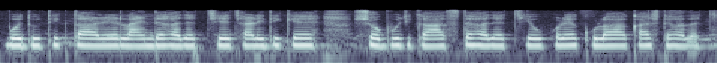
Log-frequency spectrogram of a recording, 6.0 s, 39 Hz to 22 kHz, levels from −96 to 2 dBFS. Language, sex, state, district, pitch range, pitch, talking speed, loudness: Bengali, female, Assam, Hailakandi, 225-235 Hz, 230 Hz, 150 wpm, -16 LUFS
